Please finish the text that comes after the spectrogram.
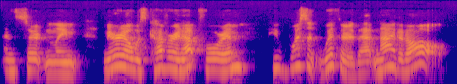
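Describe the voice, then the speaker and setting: A detective's female companion in a radio mystery, played by a woman. She has a slightly high voice and an inquisitive, confiding way of talking. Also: brisk, close to an everyday voice. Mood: thoughtful. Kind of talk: old-time radio drama reading.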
